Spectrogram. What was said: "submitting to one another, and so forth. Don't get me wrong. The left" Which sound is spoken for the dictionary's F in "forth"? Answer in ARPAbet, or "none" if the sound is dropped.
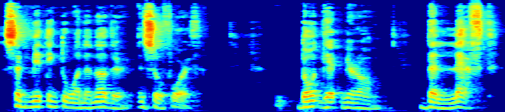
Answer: F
